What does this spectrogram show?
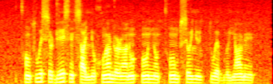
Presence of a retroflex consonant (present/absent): present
